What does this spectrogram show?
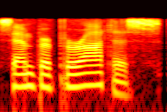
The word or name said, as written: semper paratus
